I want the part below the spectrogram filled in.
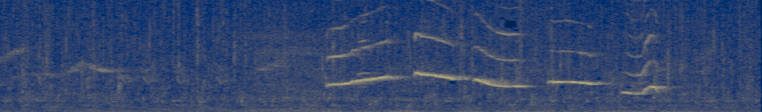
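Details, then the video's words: An oriental magpie-robin sings a rapid phrase of five shrill whistled notes. Long arching slurs are followed by shorter falling and rising notes. Rain patters and trickles softly in the background. "TERAPI KACER MALAS BUNYI || kacer mana yang gak ikut bunyi dengar kacer gacor + suara air hujan"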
